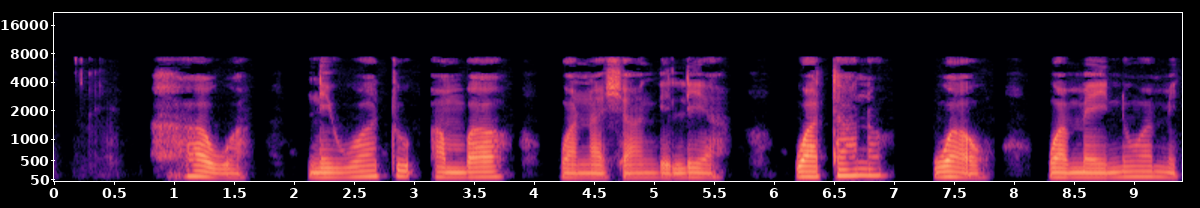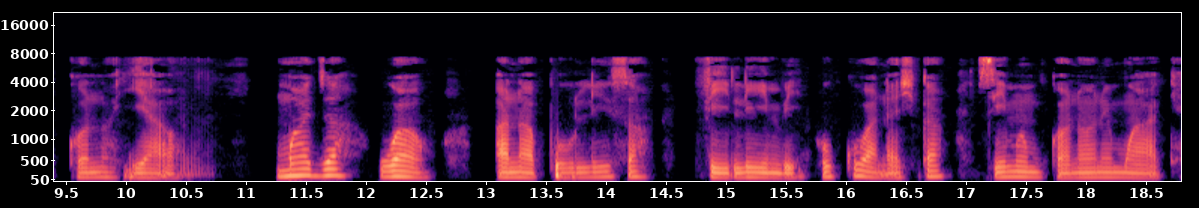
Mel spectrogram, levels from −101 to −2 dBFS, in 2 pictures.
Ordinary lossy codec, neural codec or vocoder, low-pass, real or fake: MP3, 48 kbps; none; 7.2 kHz; real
